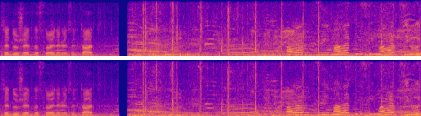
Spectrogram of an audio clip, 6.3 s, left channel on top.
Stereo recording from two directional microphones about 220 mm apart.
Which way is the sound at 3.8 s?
60° right (ahead or behind).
